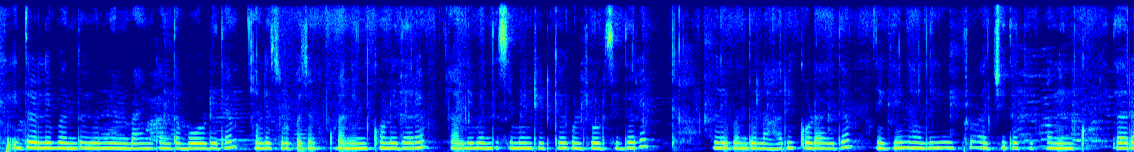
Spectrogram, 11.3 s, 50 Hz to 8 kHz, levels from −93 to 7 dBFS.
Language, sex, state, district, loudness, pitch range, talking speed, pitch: Kannada, female, Karnataka, Raichur, -39 LUFS, 265-280 Hz, 120 wpm, 275 Hz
